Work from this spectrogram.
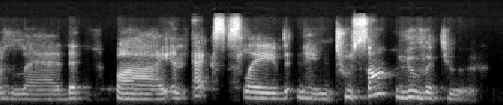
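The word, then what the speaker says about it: Toussaint: by an ex-slave named tusa tusa is t o u s s a i n t in english it looks like two saint t o u s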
